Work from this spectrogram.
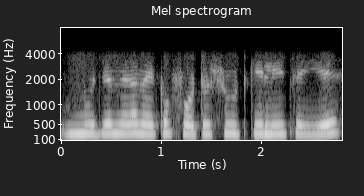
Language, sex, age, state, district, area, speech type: Hindi, male, 45-60, Rajasthan, Jaipur, urban, conversation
